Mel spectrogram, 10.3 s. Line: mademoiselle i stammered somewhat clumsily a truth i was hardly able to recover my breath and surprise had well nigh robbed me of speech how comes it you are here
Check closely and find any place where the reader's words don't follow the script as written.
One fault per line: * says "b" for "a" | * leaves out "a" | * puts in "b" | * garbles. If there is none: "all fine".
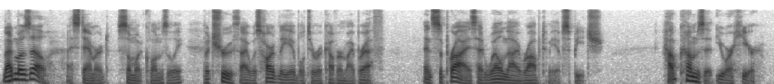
all fine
